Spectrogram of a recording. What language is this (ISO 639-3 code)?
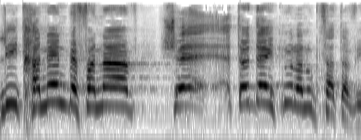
heb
